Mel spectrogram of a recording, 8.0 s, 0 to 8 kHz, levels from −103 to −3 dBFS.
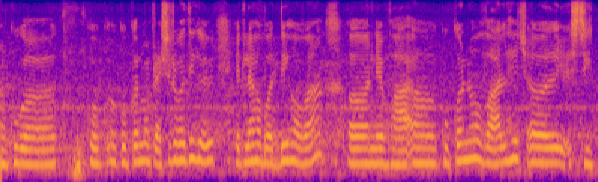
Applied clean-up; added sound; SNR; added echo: none; none; none; none.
